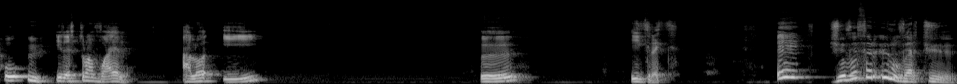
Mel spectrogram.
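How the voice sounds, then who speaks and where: Slow, lively-pitched male teacher. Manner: patient, spells out letters and syllables, checks pupils follow. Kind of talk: phonics lesson at a board.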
